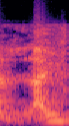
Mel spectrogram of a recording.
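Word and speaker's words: live: व्ही इ लिहिलेला असतो त्याला लिव्ह नाही म्हणायचं त्याला लाईव्ह म्हणायचं म्हणजे थेट प्रक्षेपण म्हणजे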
